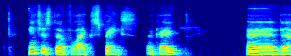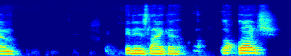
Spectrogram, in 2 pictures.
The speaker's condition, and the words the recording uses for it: Aphasia. And once he lost his ability to speak, he became very talkative.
